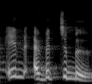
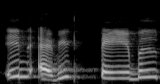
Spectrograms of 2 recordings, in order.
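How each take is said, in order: First: इनएविटेबल as "in-EV-i-tuh-bul"; correct pronunciation. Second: इनएविटेबल with the ending said like "table"; common wrong pronunciation. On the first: Shown as a demonstration. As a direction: end इनएविटेबल in a short, unstressed "tibul", not "table". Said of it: "किस तरीके से pronounce करना है". (इनएविटेबल का अंत हल्के "टिबल" से, सही उच्चारण) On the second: Retold or imitated. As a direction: mispronounce इनएविटेबल, a long "tay-bul" at the end. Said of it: "जो कि रॉन्ग है". (इनएविटेबल को "इन-एवि-टेबल" जैसा गलत बोलें)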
